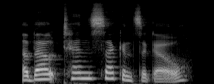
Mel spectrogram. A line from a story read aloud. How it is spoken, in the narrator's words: says dryly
